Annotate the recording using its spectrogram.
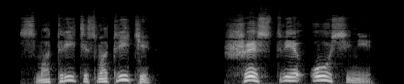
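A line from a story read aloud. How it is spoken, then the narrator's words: Exclaimed. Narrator (Russian): воскликнула Амели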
